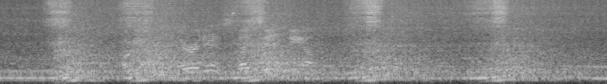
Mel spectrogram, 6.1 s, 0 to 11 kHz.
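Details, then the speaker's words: Triumph GT6 restart after one of its two carburetors, which wasn't working, had the float bowl and jet cleaned and the needle adjusted: a steady, even idle with a smooth low beat, no misses or hunting; running cleanly. "yeah that's what it's supposed to sound like oh yeah that's my car"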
